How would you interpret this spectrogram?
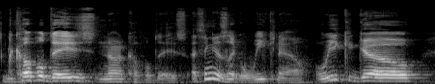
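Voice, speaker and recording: A man's voice: medium pitch, sing-song, normal speed, fairly bright tone. A man co-hosting a podcast in casual, profane, slangy banter about comics and movies. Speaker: podcast co-host.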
